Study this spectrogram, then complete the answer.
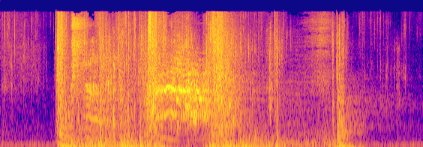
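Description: Wet flesh squelches and tears loudly.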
